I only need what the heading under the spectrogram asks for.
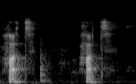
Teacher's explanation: it's shorter than the spanish ah but i guess it's closest to what we have in spanish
